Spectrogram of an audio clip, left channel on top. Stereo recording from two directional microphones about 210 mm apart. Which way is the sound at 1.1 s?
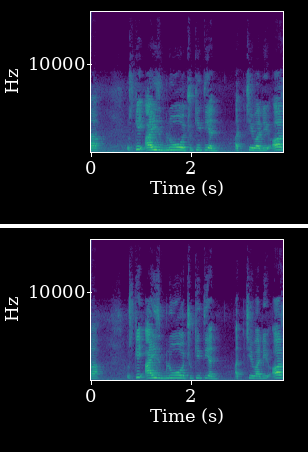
25° right (ahead or behind).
